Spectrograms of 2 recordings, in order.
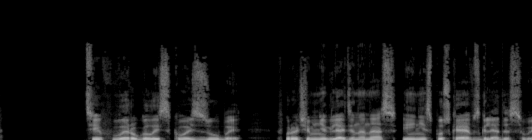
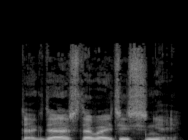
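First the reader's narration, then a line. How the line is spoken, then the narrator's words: Grumbling. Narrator (Russian): буркнула проклятая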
